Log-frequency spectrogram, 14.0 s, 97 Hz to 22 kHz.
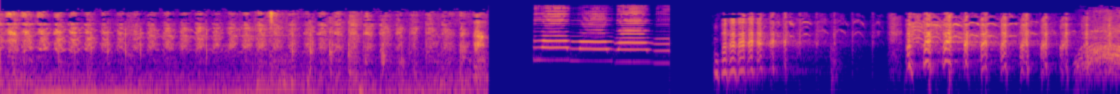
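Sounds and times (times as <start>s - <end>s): high-pitched laughter: 8.9s - 14.0s.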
